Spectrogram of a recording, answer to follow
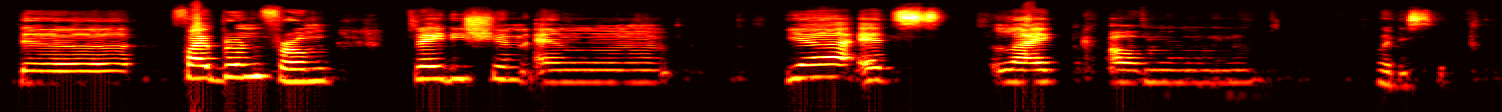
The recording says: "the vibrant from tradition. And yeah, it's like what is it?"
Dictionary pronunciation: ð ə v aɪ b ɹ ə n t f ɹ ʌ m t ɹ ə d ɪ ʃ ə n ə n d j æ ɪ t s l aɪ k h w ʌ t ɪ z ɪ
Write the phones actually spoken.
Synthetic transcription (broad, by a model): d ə f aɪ b ɹ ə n f ɹ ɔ m t ɹ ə d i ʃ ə n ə n j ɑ ɪ t s l aɪ k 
